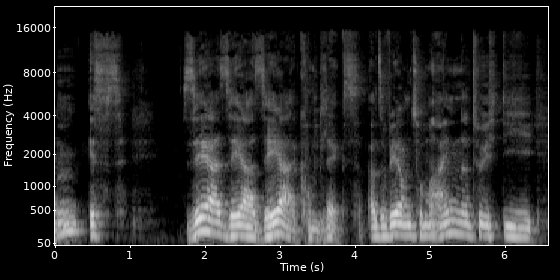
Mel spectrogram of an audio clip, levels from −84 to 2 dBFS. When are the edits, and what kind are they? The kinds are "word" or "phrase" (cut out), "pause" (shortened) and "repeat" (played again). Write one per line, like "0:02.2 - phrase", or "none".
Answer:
none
